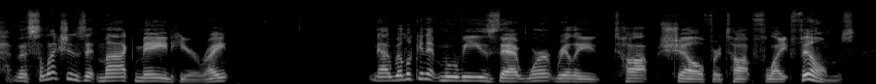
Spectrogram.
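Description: Recorded dry and close with no echo, in a very clean recording with a silent background, a man with a Massachusetts accent speaks at a very slow pace with lively intonation. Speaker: game show judge. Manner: animated, jokey.

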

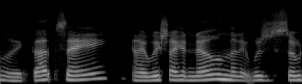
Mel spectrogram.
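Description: A woman speaks at a fairly slow pace in an animated tone. The recording is very clean, with a silent background. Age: 50s. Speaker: founder and CEO of a recruiting platform. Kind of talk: interview.

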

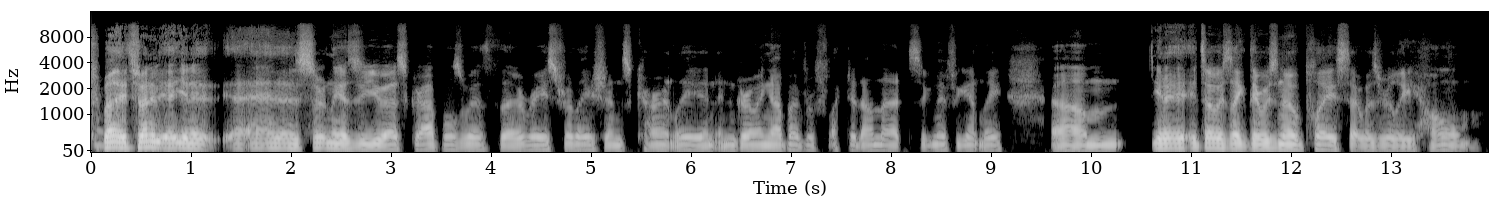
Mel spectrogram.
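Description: A man with a General American accent talks at a moderate pace, with a fairly low pitch and fairly even intonation. His tone is dark and mellow, and the recording is very clean with a silent background. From US. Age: 40s. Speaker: podcast host. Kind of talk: casual interview.

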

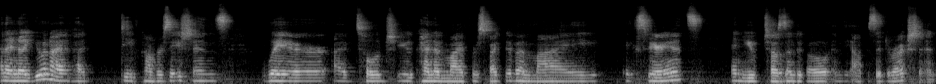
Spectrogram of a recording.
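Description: Somewhat breathy and very deep in pitch, a woman speaks at a moderate pace with fairly even intonation. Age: 40s. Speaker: podcast host. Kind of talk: casual chat.

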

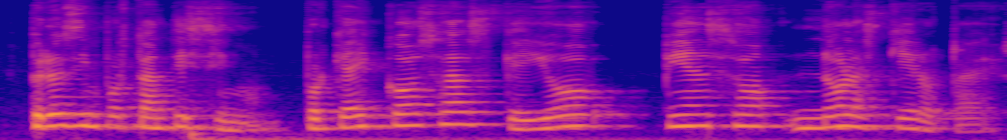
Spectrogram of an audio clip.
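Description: With audible room echo, a woman speaks at a moderate pace and a fairly high pitch. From Ecuador, Cuenca. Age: 60s. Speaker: pastor. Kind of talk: interview.

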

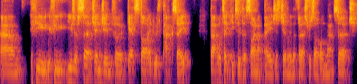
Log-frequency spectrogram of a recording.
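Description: A man with a southern English accent speaks at a fairly quick pace, his loudness very even and intonation fairly even. Audible room echo surrounds the voice. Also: medium pitch for a man. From southern England (Hampshire). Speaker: IT services consultant. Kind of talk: casual interview.

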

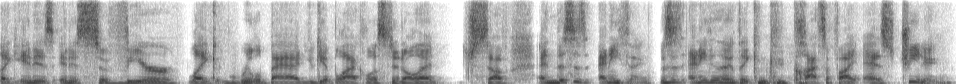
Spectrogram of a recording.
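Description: Bright and sharp in tone, a man talks in an animated way at a medium pitch and moderate pace, with ordinary pitch variation, very even loudness, and hardly any pauses. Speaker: podcast host. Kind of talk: casual chat. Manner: profane, animated.

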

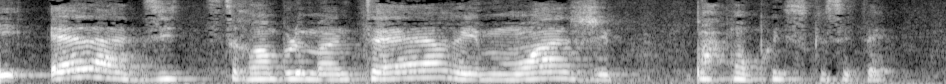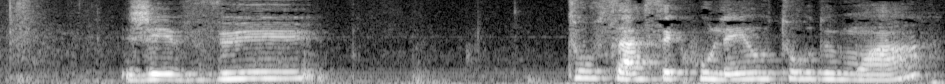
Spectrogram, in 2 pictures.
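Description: Over noticeable background noise, a woman with fairly high pitch and ordinary pitch variation speaks at a very slow pace with long, frequent pauses. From Haiti. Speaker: earthquake survivor. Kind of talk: radio interview.

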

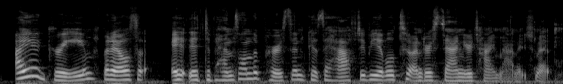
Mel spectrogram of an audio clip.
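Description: Speaking at a very fast pace, a woman with a medium pitch shows ordinary pitch variation in a very clean recording with a silent background. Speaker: podcast co-host and event organizer. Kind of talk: casual chat. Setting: studio.

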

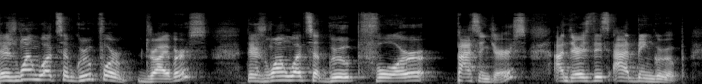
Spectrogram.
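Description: This man has a high-pitched voice and a Spanish accent. His loudness stays very even. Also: ordinary pitch variation, fairly slow pace. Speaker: urban researcher. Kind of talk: interview.

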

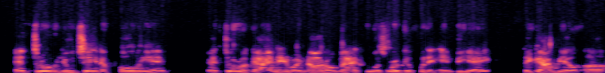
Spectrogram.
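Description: The recording is dry and close with no echo. A man speaks at a high pitch with ordinary variation. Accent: New York. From New York City. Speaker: former streetball player. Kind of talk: casual interview.

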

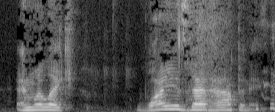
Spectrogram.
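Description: A man's high-pitched voice with ordinary pitch variation, against noticeable background noise. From Australia. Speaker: podcast co-host. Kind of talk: casual podcast chat.

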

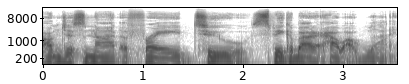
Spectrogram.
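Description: At a fairly slow pace, a man with an American accent speaks at a medium pitch in a very clean recording with a silent background. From Denver, Colorado. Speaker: singer, songwriter and producer. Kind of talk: casual chat. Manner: animated.

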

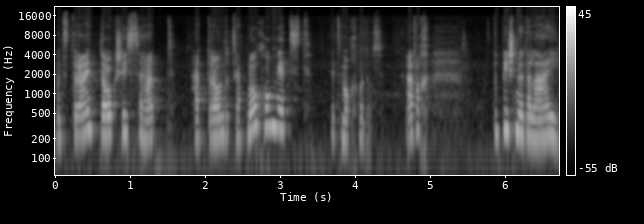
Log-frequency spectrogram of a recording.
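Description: At a moderate pace, a woman talks with long, frequent pauses, her fairly high pitch showing ordinary variation. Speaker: restaurant manager and cook. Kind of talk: casual chat.

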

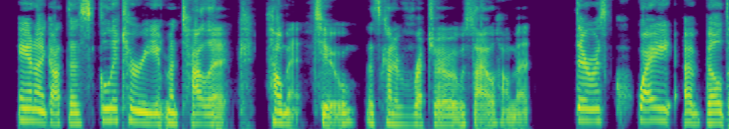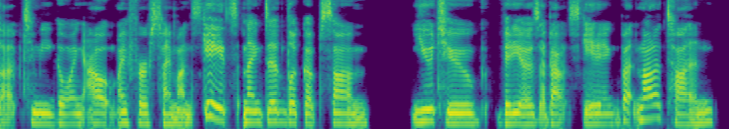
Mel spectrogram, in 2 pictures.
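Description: A woman's normal speaking voice at medium pitch, fairly even intonation and a moderate pace, dry and close with no echo. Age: 30s. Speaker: podcast host and professional coach. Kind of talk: solo podcast monologue. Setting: home recording closet.

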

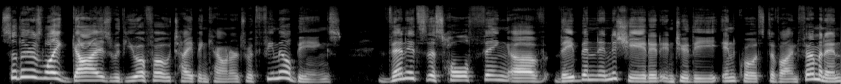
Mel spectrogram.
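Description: Over a silent background in a very clean recording, a man with a high pitch talks at a fairly quick pace with very wide pitch swings. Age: 40s. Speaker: podcast co-host. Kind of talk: casual chat.

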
